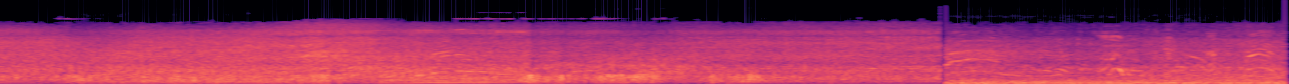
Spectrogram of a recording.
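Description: Outdoor street ambience: passing traffic and distant voices, with a low engine hum about four seconds in. Near the end it cuts abruptly to a low wind rumble on the microphone, with voices in the distance.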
